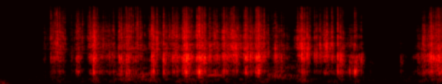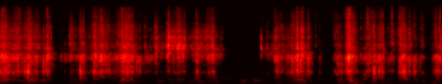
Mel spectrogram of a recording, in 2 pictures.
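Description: Small colorful plastic pony beads in a shallow round clear plastic dish are stirred and scratched with the handle of a makeup brush. They give a dense, bright clicking and rattling with no low end, in three long bursts separated by short silences.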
